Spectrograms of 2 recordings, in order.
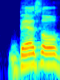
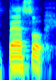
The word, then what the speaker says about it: Bessel: called The Body Keeps Score, and it's by Bezel Vander. Oh, I can never pronounce his name. Colt Coates, Vander Coates, VanderKolk. It's Bessel, and it's called The Body Keeps Score.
